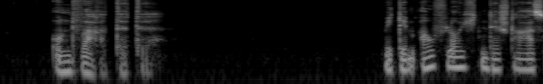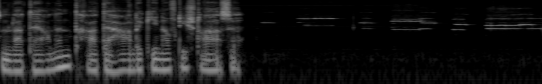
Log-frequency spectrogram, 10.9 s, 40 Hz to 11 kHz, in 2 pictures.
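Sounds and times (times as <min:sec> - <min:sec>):
speech: 0:00.7 - 0:01.7, 0:03.8 - 0:08.0
piccolo fife whistling a tune: 0:07.9 - 0:10.8.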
